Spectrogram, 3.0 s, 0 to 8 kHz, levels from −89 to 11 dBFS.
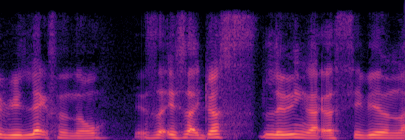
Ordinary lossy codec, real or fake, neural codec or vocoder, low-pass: none; fake; codec, 16 kHz, 0.8 kbps, ZipCodec; 7.2 kHz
